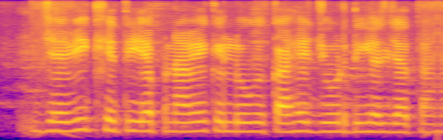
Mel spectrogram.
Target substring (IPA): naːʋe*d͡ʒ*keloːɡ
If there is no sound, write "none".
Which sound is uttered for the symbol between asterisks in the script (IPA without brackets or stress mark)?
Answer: none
